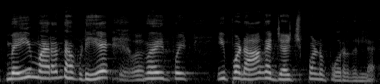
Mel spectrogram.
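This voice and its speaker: A woman's voice: high voice, lively intonation, moderate pace. A woman giving spoken feedback as a judge at a singing audition, with music behind her. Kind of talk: unscripted spoken feedback to contestants.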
